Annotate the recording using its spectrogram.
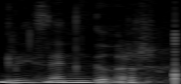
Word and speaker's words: Grace and Gore: Jadi dia adalah seorang musisi dan juga music engineer dan gak lama ini juga baru ngeluarin debut singlenya yang bernama Grace Orgor, benar gak sih cara bacanya gitu? Grace and Gore.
